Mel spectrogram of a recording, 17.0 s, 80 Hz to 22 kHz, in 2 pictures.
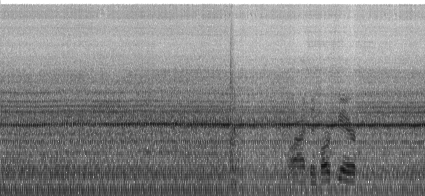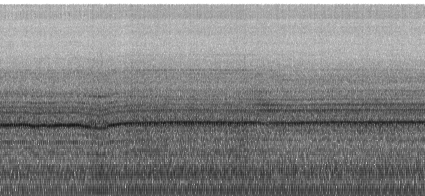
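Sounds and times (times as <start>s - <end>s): motorcycle engine idling: 0.0s - 9.8s.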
